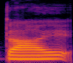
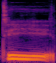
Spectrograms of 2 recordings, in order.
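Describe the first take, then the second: First: The vowel sounds like the English 'eye'. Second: The vowel sounds like the English 'ee'. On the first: The speaker calls it wrong. "it's not die" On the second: The speaker calls it right. "like the. It's just the German word for it"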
